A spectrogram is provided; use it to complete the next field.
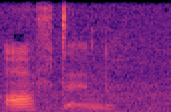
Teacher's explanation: Often, you are supposed to pronounce the T, but a lot of people don't pronounce the T.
